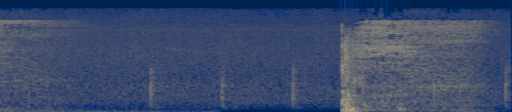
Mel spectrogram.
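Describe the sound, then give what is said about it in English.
A steady hiss with three faint clicks, then a sharp thump as a door unseals for egress, followed by a loud rushing hiss of air that fades slowly, with no voices. “You are cleared for egress. Door opening.”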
